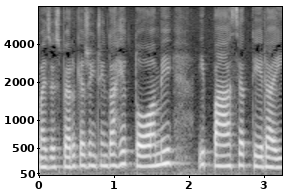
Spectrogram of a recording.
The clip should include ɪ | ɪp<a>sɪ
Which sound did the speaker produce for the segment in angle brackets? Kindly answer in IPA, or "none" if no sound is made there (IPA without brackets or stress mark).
a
